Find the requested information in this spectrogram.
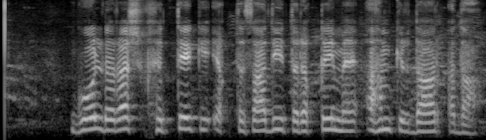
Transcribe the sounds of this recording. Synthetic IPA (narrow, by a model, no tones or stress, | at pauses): ɡoːlɖɾɐʃxɪt̪ːekiʔɪq̚t̪ɪsaːd̪it̪ɐɾəqːimẽɐɦəmkɪɾd̪aːɾɐd̪aː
